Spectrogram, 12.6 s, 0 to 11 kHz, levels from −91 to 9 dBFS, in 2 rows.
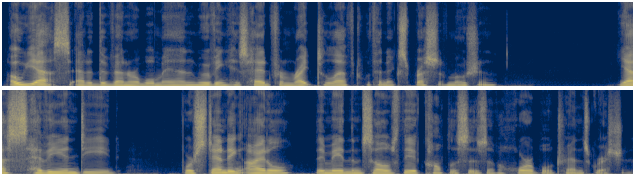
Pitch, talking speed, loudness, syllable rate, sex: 160 Hz, 150 wpm, -21 LUFS, 5.2 syllables/s, female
